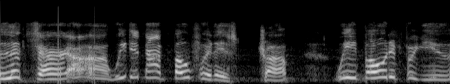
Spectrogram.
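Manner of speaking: sassy put-on Georgia accent. Speaker imagines Marjorie Taylor Greene telling Trump off: Marjorie Taylor Greene Georgia accent. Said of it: "I can hear her Georgia accent now".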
